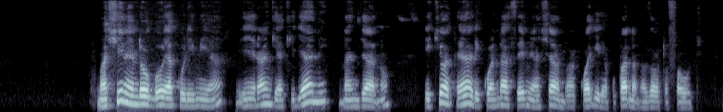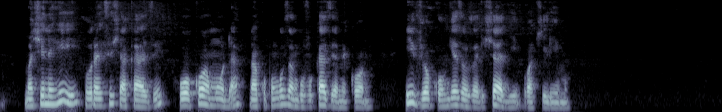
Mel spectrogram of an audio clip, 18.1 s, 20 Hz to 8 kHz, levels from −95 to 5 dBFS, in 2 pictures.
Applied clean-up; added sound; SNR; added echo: none; none; none; none.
